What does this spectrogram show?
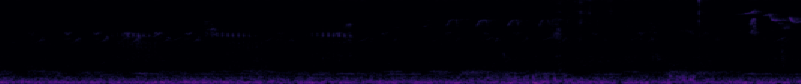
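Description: Small birds chirping and twittering, with a quick run of chirps midway and a short trill near the end, over a steady low background rumble. A single click sounds near the end.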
